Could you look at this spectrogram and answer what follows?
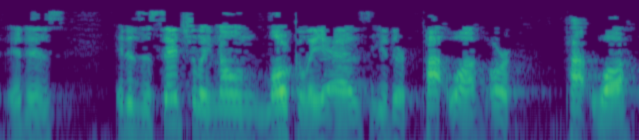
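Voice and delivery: ordinary talk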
